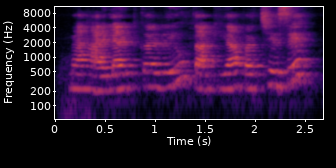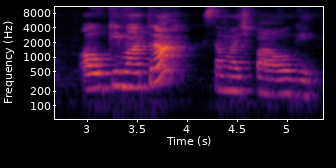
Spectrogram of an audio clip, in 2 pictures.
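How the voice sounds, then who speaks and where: Slow, patient Hindi teacher woman. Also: on the high side, echoey room, far from the mic. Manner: slow, patient, drawn-out syllables with frequent questions. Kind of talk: children's Hindi lesson.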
